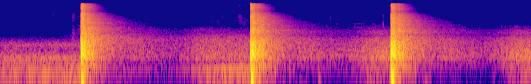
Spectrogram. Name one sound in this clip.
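A shotgun fires three loud shots outdoors, each echoing away.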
